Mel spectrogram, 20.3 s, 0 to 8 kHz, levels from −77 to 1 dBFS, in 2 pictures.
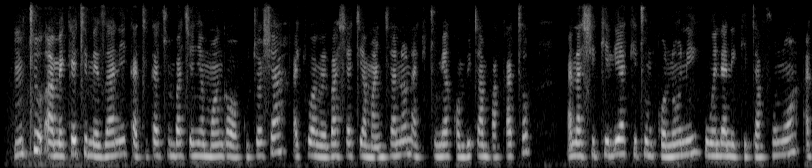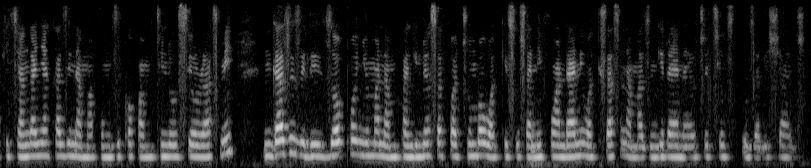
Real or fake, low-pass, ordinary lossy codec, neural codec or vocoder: real; 7.2 kHz; Opus, 24 kbps; none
